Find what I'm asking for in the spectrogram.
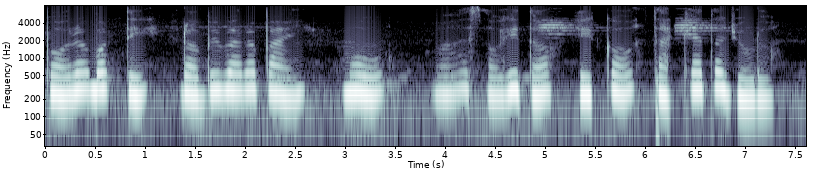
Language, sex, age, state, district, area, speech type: Odia, female, 45-60, Odisha, Puri, urban, read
